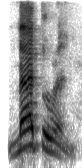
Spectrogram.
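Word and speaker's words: Mathurin: Matarine.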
